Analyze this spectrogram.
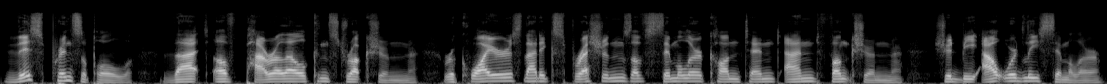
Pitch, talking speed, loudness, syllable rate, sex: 120 Hz, 95 wpm, -21 LUFS, 3.6 syllables/s, male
